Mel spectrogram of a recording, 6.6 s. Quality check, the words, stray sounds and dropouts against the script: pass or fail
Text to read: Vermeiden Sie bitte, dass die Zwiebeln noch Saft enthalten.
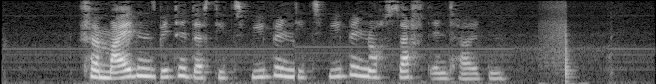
fail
